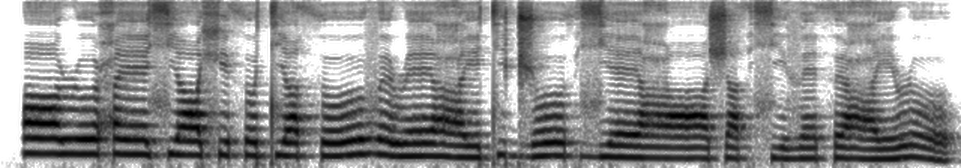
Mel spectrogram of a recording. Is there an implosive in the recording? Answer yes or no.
no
